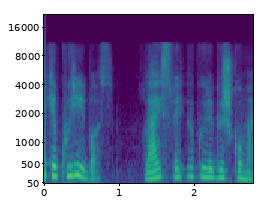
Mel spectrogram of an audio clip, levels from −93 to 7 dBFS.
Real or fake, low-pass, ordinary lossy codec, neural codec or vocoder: fake; 10.8 kHz; AAC, 48 kbps; codec, 16 kHz in and 24 kHz out, 0.6 kbps, FocalCodec, streaming, 2048 codes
